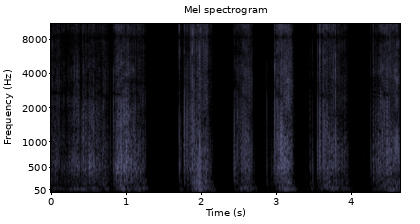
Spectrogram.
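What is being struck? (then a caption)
Plastic bubble bath mat. Fingertips scratch across the raised bubble domes of a clear blue plastic bath mat lying on carpet. The result is a series of rough, rasping scratching bursts separated by short pauses, with a dull low rumble under a mostly mid-range texture and little high sparkle.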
